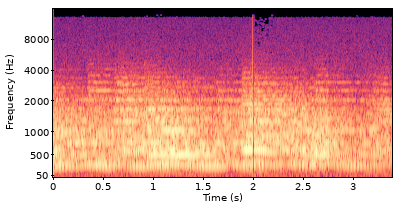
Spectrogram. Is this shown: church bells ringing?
yes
